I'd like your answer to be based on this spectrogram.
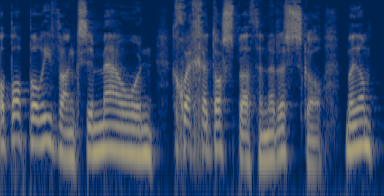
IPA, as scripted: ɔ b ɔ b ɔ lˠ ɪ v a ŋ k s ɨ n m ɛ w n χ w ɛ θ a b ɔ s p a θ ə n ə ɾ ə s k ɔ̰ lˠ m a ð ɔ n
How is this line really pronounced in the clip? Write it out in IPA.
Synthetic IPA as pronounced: ɔ b ɔ b ɔ lˠ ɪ v a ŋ k s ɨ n m ɛ w n χ w ɛ χ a d ɔ s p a θ ə n ə ɾ ə s k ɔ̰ lˠ m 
